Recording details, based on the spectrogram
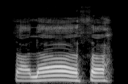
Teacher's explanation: ثلاثہ یہ سا دونوں سا کو نرم پڑھیں گے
